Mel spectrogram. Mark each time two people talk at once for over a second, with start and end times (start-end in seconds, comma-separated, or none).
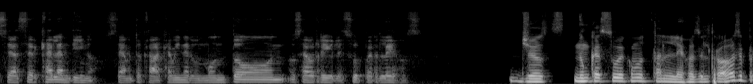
none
